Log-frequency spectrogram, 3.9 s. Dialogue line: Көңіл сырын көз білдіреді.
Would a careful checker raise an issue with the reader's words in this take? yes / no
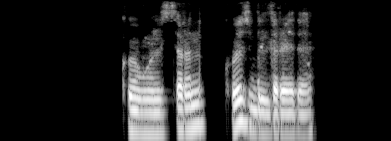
no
